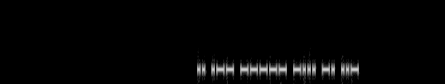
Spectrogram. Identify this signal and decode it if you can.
Morse code, heard as a keyed tone, about 51 wpm, 700 Hz. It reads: IW0BNU
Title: DXCC-100 Call Signs - 6 Characters - 50wpm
